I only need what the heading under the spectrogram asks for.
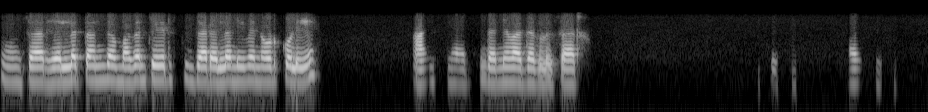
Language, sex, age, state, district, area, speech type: Kannada, female, 45-60, Karnataka, Chikkaballapur, rural, conversation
